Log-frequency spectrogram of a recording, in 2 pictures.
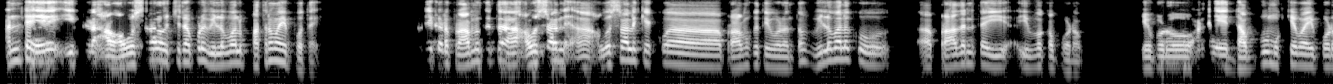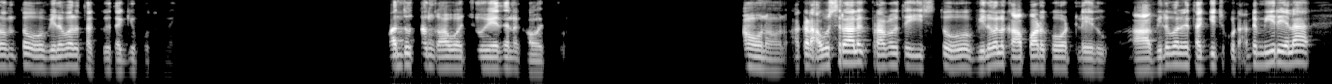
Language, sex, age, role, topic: Telugu, male, 35-39, host, నీకు నిజంగా ముఖ్యమైన విలువలు ఏవీ?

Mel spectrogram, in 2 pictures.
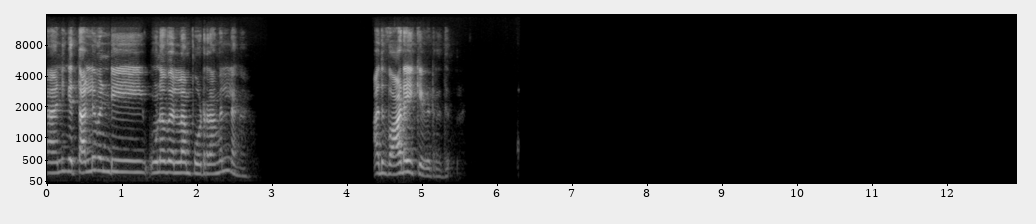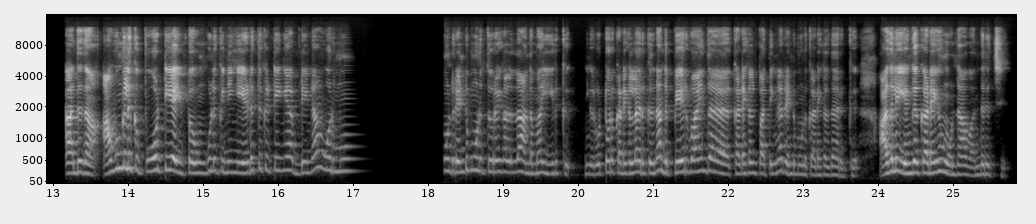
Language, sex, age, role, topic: Tamil, female, 30-34, guest, படிப்பிற்கு பணம் இல்லாமல் கற்றுக்கொள்ள நீ என்ன செய்வாய்?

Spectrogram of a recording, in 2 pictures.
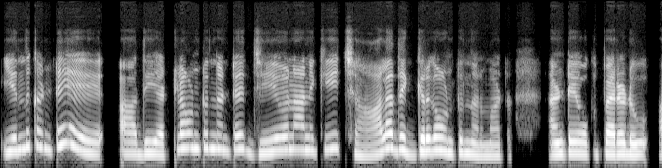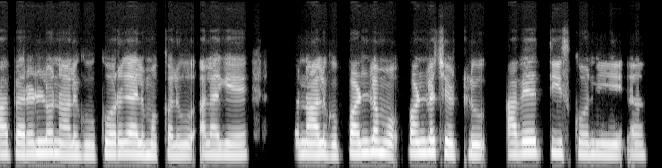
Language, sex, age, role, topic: Telugu, female, 30-34, guest, సినిమాలు మన సంస్కృతిని ఎలా ప్రతిబింబిస్తాయని మీరు అనుకుంటారు?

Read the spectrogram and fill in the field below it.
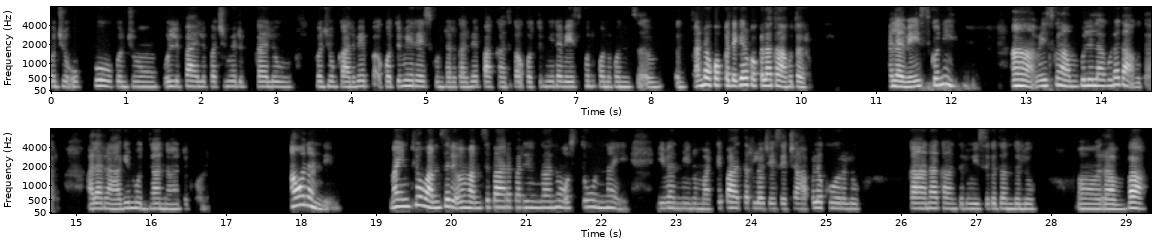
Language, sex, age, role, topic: Telugu, female, 25-29, guest, మీ వంశంలో తరతరాలుగా కొనసాగుతున్న ప్రత్యేక వంటకాలు ఏవి?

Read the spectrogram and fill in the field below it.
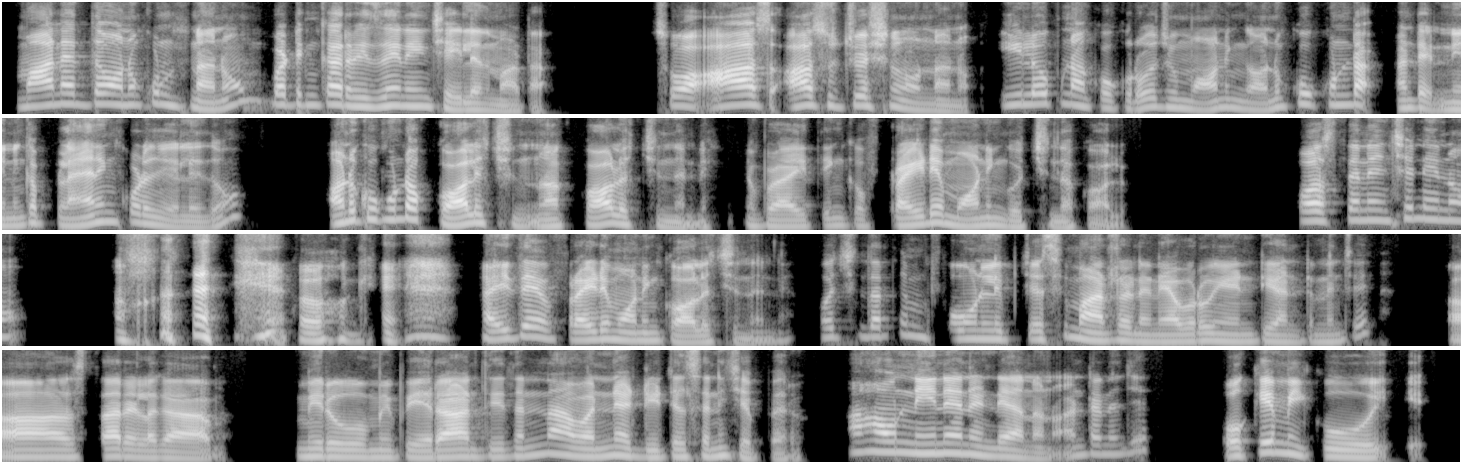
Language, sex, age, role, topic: Telugu, male, 30-34, guest, వీడియో కాల్‌లలో దేహభాషను ఎలా చదవాలి?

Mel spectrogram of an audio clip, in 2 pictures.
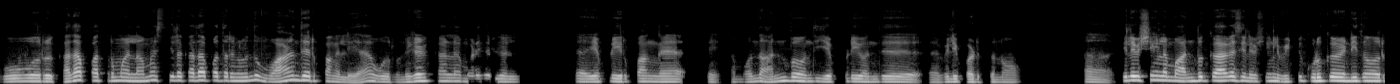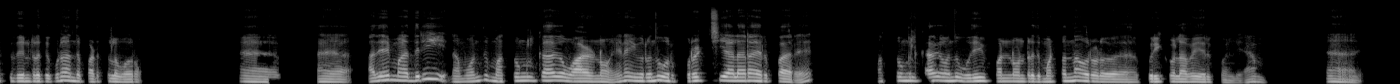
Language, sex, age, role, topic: Tamil, male, 40-44, host, உங்கள் மனதில் எப்போதும் நினைவில் நிற்கும் உங்களுக்குப் பிடித்த திரைப்படம் எது?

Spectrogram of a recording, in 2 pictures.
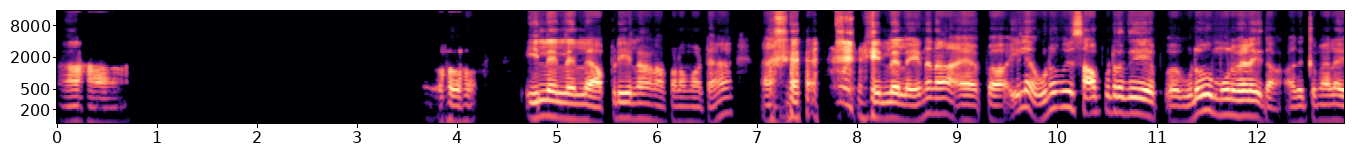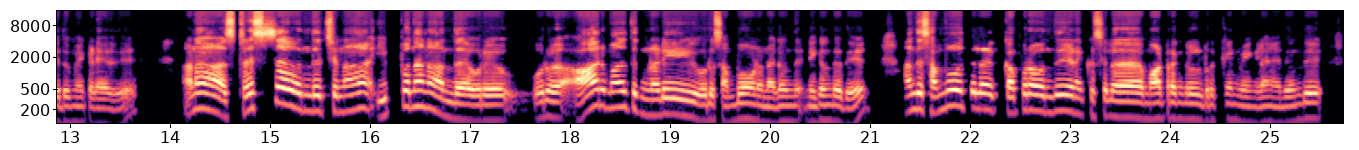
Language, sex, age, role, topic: Tamil, male, 30-34, guest, மனஅழுத்தம் ஏற்பட்டால் நீங்கள் முதலில் என்ன செய்வீர்கள்?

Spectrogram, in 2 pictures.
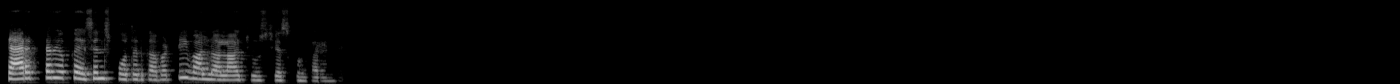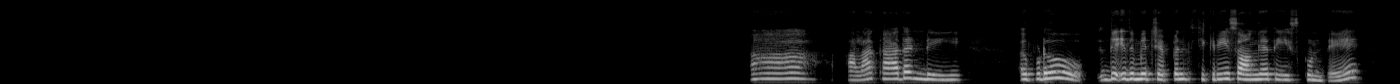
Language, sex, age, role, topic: Telugu, female, 20-24, guest, సినిమా పాటలు నీ రుచిని ఎలా మార్చాయని అనుకుంటావు?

